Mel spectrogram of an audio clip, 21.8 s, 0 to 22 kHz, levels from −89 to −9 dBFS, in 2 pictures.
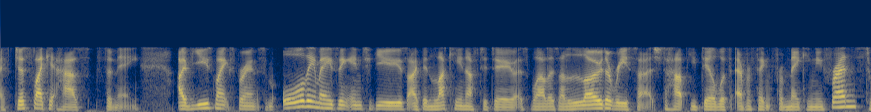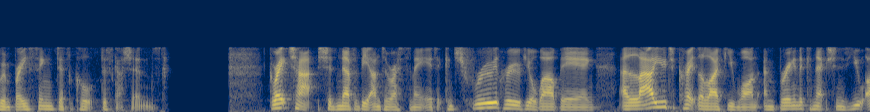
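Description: At 12.94 s the sound trails off in a brief buzzy tail and then stays silent for about 740 ms. At 13.76 s it resumes exactly where it left off. This is a call audio freeze, likely caused by packets stalling in transit until the jitter buffer ran dry. It differs from a dropout or skip because nothing is lost. About 800 ms of gap is inserted, and everything afterwards plays that much later.

From 16.02 to 17.04 s a jitter buffer speed-up runs the speech at about 112% of normal rate while the pitch stays put, so it sounds hurried rather than chipmunk-like. The receiver is trimming tiny pitch-period slices, roughly 150 ms in total, to shed extra buffered delay. A tape-speed change would raise the pitch too. Here only the pacing tightens, through many small cuts.

Between 17.11 and 17.13 s there is a skip ahead. Roughly 400 ms of speech simply vanishes, and the two sides are spliced together with only a 4 ms join. 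Unlike the freeze, there is no pause at all. Unlike the speed-up, the loss is one abrupt jump, so the speech lurches forward mid-flow instead of gradually rushing.

From 17.32 to 19.35 s a jitter buffer slow-down does the reverse of the earlier speed-up. The receiver repeats single pitch periods and bits of pauses, adding 188 ms, to rebuild its reserve. Speech drags at about 91% speed with unchanged pitch, stretching vowels. A pitch-shifting slowdown would deepen the sound, but this one only draws it out.

Throughout, the call codec's narrow band is audible. Nothing reaches above 4 kHz, which fits G.711 A-law at 64 kbps.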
